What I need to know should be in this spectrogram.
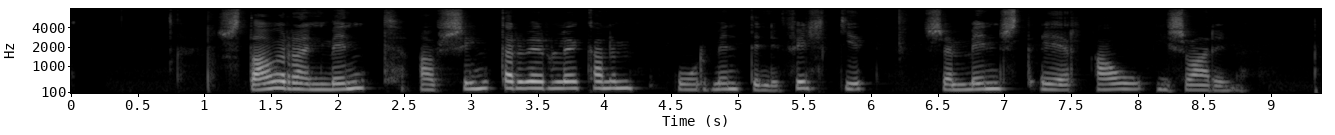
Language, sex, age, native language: Icelandic, female, 60-69, Icelandic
